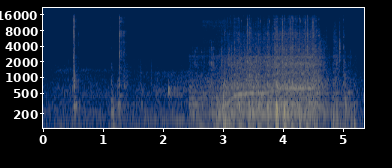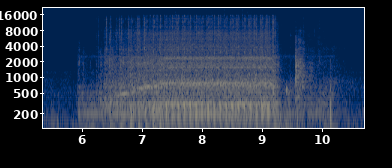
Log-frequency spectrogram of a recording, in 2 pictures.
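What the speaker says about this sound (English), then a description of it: "this is just straight line sewing" A sewing machine stitches straight lines along quilt sashing in two long, steady whirring runs. Each run lasts several seconds and sounds close and clear. Brief clicks and a pause fall between the runs.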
